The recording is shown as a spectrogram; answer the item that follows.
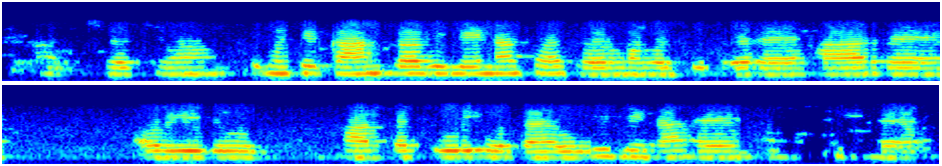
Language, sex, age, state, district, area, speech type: Hindi, female, 45-60, Uttar Pradesh, Azamgarh, rural, conversation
